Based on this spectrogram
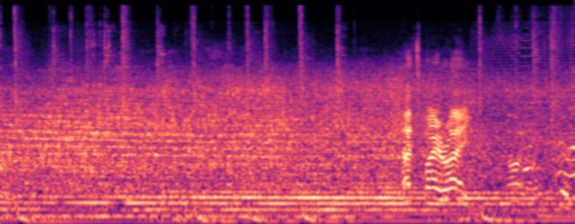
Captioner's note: airplane engines roaring; both laughing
